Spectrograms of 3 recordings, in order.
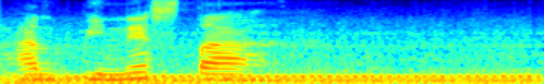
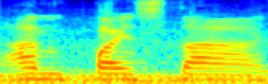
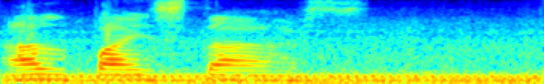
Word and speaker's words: Alpinestars: Tôi thấy nhiều người đọc là Alpinesta, nhưng mà đọc đúng của nó phải là Alpine Star nhé. Alpine Stars. Và nó có chữ S chứ không phải là chữ T ở cuối.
